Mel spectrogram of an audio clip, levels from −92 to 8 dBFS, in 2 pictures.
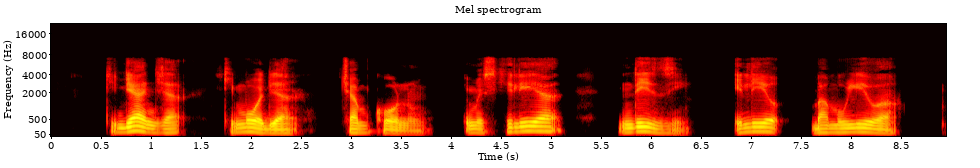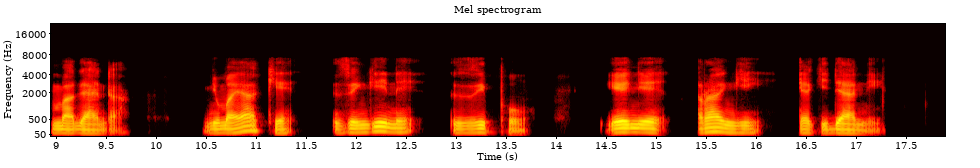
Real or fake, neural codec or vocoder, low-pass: fake; codec, 16 kHz, 2 kbps, X-Codec, WavLM features, trained on Multilingual LibriSpeech; 7.2 kHz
